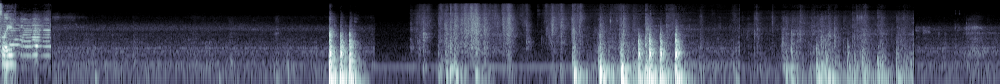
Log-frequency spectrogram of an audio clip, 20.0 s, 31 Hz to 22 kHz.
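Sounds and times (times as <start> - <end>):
knocking on a door: 6.6 - 7.4, 12.5 - 13.8.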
